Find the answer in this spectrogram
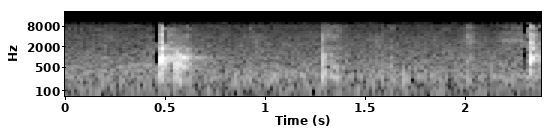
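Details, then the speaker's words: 3-week-old baby girl, weighing 8 lb 12 oz and awake, with recurrent hiccups: two abrupt, short throat clicks about two seconds apart, with a fainter one between, in a quiet room. "LA oh dear yes do we have the hiccups again we're Wide Awake we have the hiccups yes we do goodness oh goodness you going to talk yeah oh goodness bless your heart this is a common occurrence yes it is"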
